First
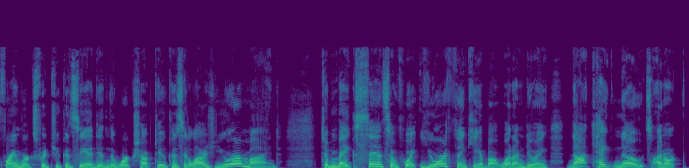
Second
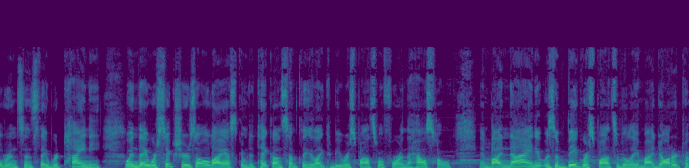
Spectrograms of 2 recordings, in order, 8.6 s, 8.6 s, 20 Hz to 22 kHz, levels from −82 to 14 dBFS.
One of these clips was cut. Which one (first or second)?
second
